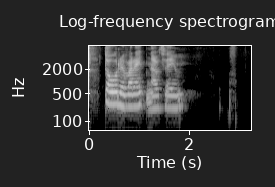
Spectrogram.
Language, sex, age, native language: Icelandic, female, 7, Icelandic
